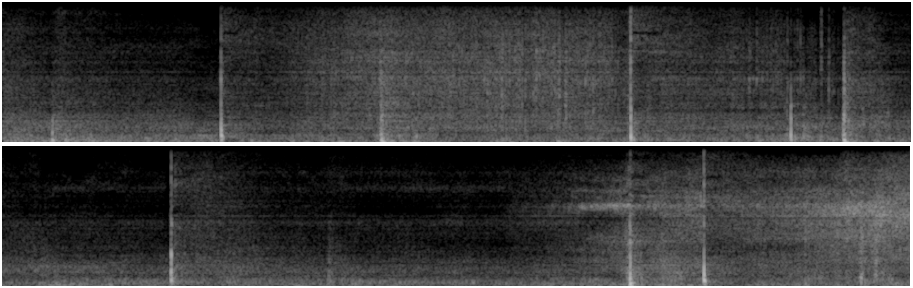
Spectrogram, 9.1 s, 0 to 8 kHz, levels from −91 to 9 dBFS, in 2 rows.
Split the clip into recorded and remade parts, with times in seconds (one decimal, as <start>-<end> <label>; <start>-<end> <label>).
0.0-9.1 remade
